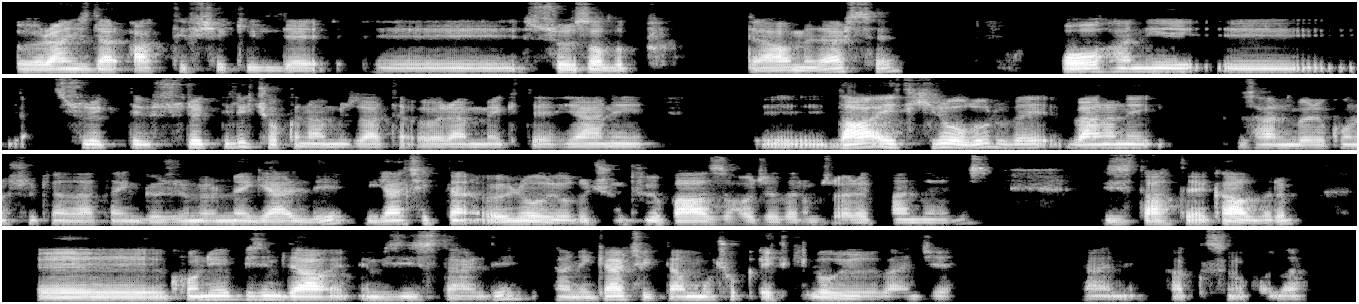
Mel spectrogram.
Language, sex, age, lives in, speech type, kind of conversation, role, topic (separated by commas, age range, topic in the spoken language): Turkish, male, 35-39, Spain, conversation, unstructured, none, Sence öğrenmenin en eğlenceli yolu nedir?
